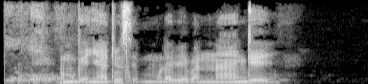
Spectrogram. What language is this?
Ganda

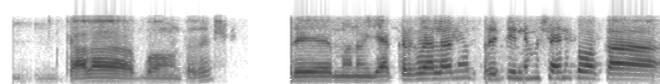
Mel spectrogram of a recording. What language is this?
Telugu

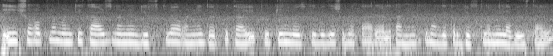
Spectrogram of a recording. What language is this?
Telugu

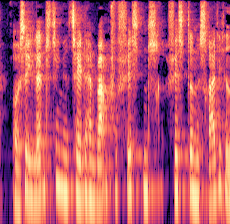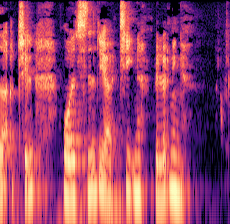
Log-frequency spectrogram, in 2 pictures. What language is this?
Danish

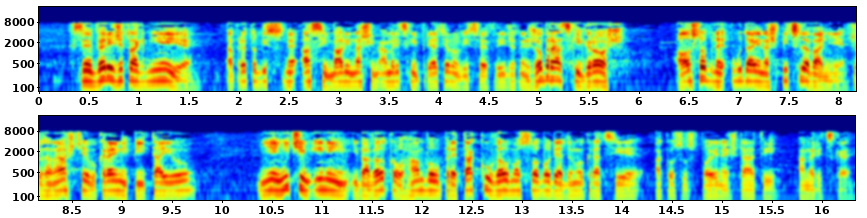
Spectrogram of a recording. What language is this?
Slovak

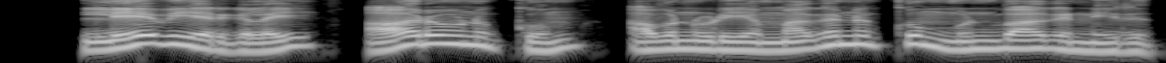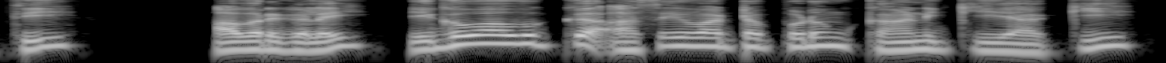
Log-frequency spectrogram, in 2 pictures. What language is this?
Tamil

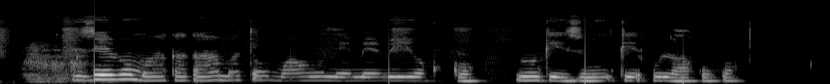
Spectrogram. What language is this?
Igbo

